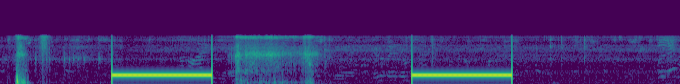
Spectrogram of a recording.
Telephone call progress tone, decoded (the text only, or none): ringback tone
